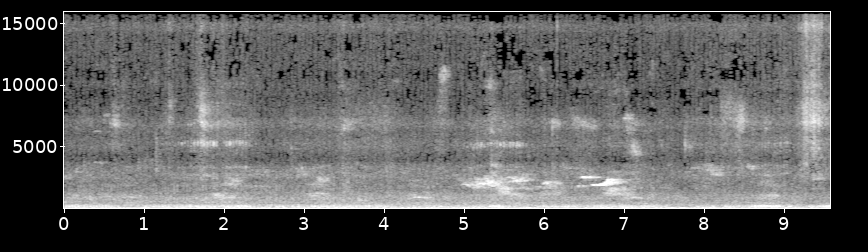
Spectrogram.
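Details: Mother cat nursing her newborn kitten: a low, steady rumbling purr runs through the whole stretch with a gentle pulsing rhythm, while faint brief higher squeaks and soft rustling sit quietly above it.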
